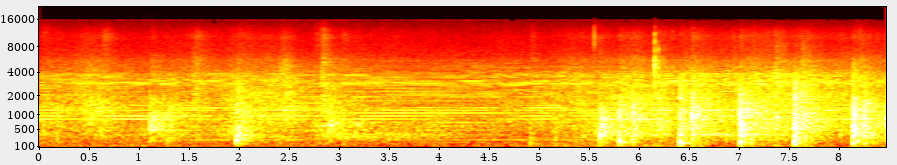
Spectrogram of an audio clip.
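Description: A steady electric buzz with several fixed tones, as from a small motor or fan. In the second half, footsteps on a tile floor start up.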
